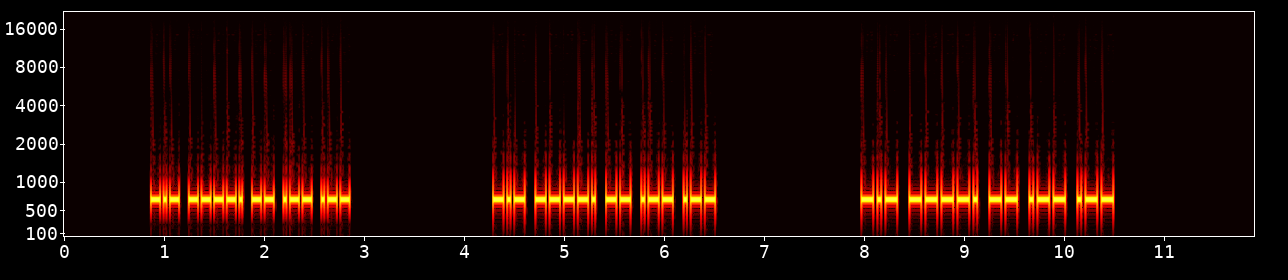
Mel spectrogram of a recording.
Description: Morse code, heard as a keyed tone, about 33 wpm, 700 Hz. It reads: K9MWW K9MWW K9MWW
